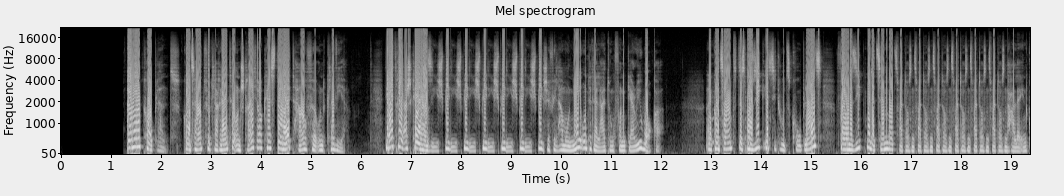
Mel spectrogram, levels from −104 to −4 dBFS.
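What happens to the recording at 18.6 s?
At 18.6 s the audio is inside a system hang loop running from 17.09 to 18.95 s. The playback froze while the hardware kept cycling one 0.37 s stretch of its ring buffer, which fits a 16384-sample buffer. That piece repeats five times at about 2.7 Hz, giving a machine-gun stutter, and roughly two seconds of real speech are lost. Unlike a network dropout or packet-loss glitch, each repeat is an exact copy, with no silence or smoothing between them.

An integer overflow also runs through the whole clip, including this moment. With the signal driven about 6 dB too hot, the few peaks that exceed the integer limit wrap to the opposite sign instead of being held at the ceiling. Clipping would only flatten those peaks, but here they jump across the full range and produce sharp, violent cracks.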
